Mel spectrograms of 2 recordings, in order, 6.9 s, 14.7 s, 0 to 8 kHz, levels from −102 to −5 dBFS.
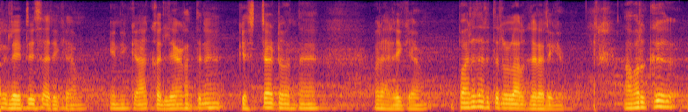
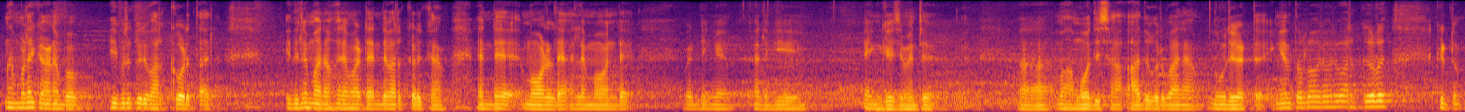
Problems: none marked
